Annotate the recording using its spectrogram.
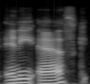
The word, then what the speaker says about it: AnyAsq: But somebody started a website, AnyAsk, A-N-Y-A-S-Q. Is that correct, Joel? Let me make sure I'm saying this correctly. AnyAsk. Yeah, there it is.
